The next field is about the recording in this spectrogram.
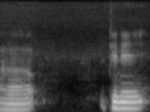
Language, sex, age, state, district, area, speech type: Bodo, male, 30-45, Assam, Udalguri, urban, spontaneous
